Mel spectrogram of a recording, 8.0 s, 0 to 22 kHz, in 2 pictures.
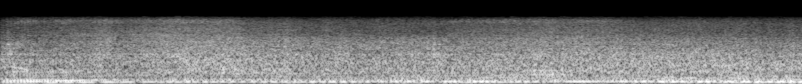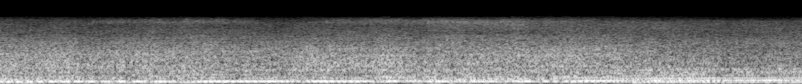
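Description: Off-road 4x4's engine revving up at the start, then running hard at a steady pitch under load, and revving higher again near the end.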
